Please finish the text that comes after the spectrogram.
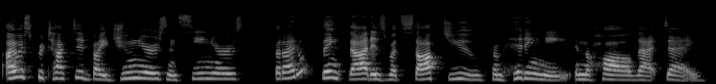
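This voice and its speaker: Woman poet from New York, higher voice, nervous between poems, reads at a library mic. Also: moderate pace, fairly bright tone. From New York, United States. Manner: a little nervous, many fillers between poems. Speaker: featured poet. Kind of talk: reading her own poetry live. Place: public library event room. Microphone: microphone in front of a live audience.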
